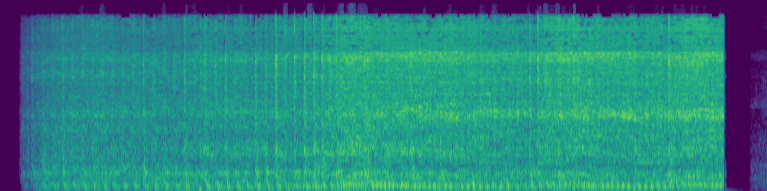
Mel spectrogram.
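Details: Bajaj Pulsar motorcycle running: fast rattling chatter over the engine, about three to four knocks a second. Scissor gear noise from a worn scissor gear.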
